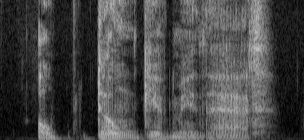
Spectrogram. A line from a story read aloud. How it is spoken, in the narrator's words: snapped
